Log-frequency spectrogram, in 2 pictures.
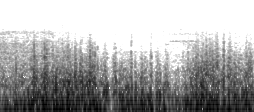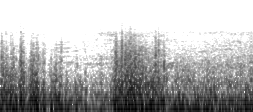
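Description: Tyres crunch and rattle over sand.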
